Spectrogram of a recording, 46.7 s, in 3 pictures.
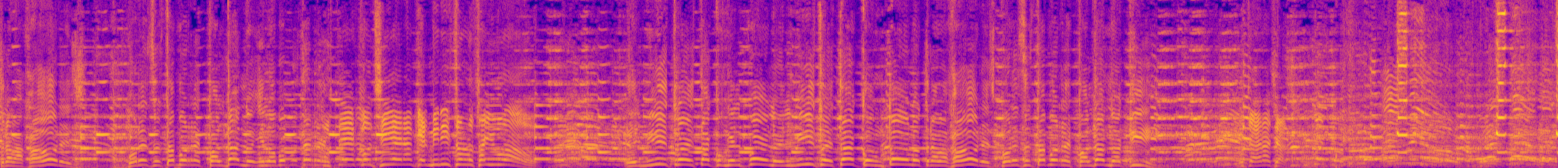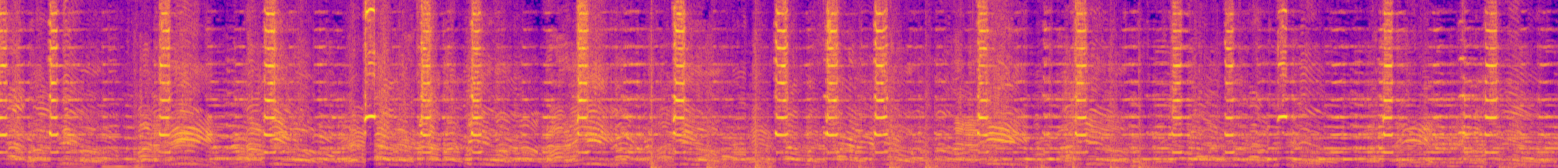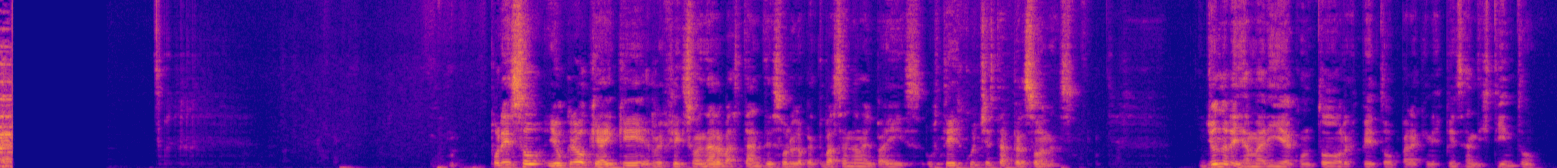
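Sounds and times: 
speech: 0:00.0 - 0:09.0, 0:36.3 - 0:42.0, 0:43.2 - 0:46.7
crowd of protesters chanting and shouting: 0:00.0 - 0:31.3
horn blasts: 0:00.0 - 0:31.3
faint thumps: 0:13.3 - 0:29.0.

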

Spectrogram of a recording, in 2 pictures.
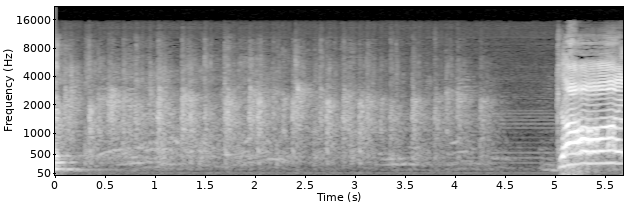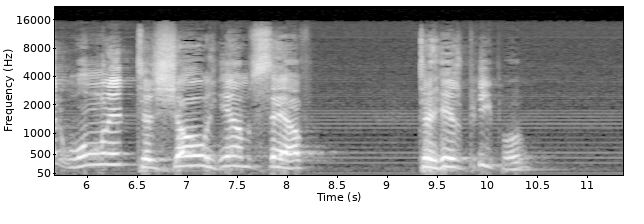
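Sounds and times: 
audience clapping hands: 0:00.0 - 0:04.6
speech: 0:05.0 - 0:08.3, 0:09.3 - 0:10.5.

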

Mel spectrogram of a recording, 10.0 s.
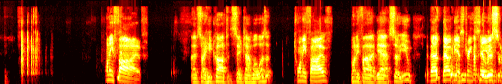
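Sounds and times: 
dice clattering across a hard surface: 0:00.4 - 0:01.0
speech: 0:02.1 - 0:03.0, 0:03.8 - 0:10.0
laughter: 0:08.5 - 0:10.0.

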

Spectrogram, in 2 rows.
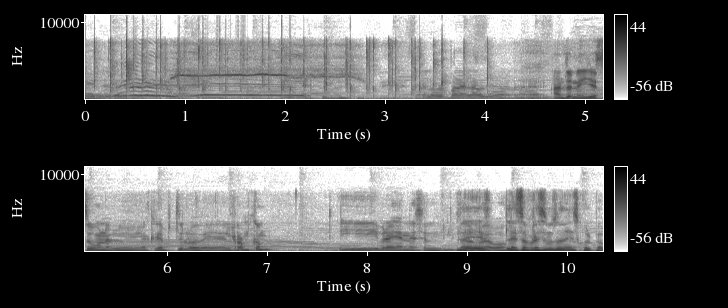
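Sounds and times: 
voices whooping and cheering: 0:00.0 - 0:02.8
applause welcoming guests: 0:00.0 - 0:04.2
speech: 0:04.7 - 0:10.3.

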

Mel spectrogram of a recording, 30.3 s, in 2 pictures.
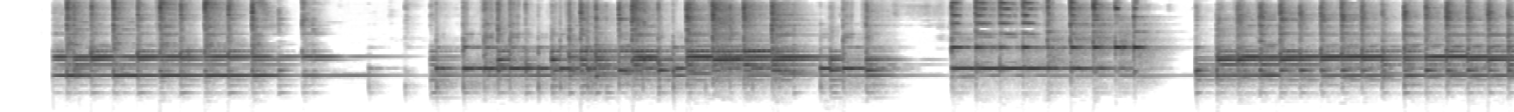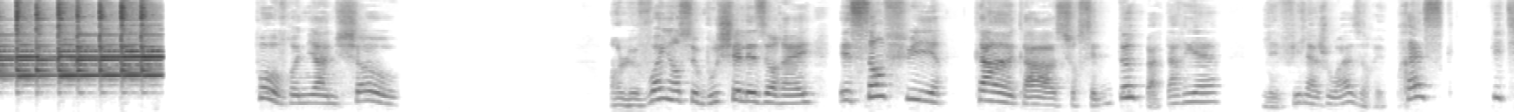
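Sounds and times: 
pots, lids and spoons being banged together: 0:00.6 - 0:16.8
speech: 0:18.1 - 0:19.2, 0:21.3 - 0:30.2.

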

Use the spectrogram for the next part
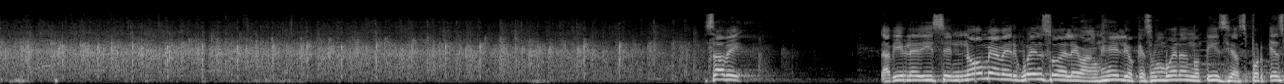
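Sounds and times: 
audience applause: 0:00.0 - 0:07.7
speech: 0:07.1 - 0:07.6, 0:08.8 - 0:12.8.

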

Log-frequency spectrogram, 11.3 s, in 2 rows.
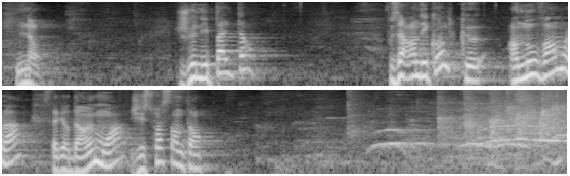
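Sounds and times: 
speech: 0:00.1 - 0:00.5, 0:01.8 - 0:02.6, 0:03.9 - 0:07.8
audience applause: 0:09.1 - 0:11.3.

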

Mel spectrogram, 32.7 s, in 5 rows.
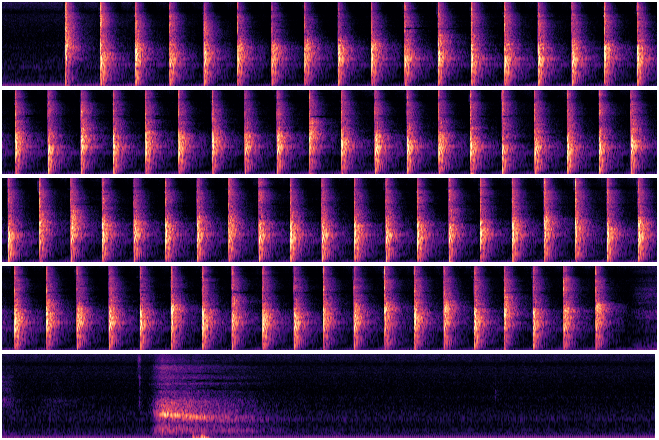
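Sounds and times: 
rhythmic hand clapping: 0:00.6 - 0:25.9.

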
